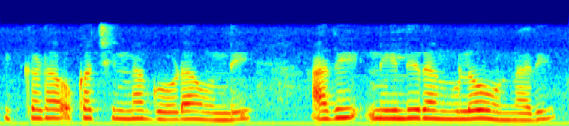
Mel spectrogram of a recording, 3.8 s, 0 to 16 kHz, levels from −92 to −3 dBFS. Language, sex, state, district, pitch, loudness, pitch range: Telugu, female, Telangana, Mahabubabad, 235 Hz, -18 LUFS, 215-245 Hz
